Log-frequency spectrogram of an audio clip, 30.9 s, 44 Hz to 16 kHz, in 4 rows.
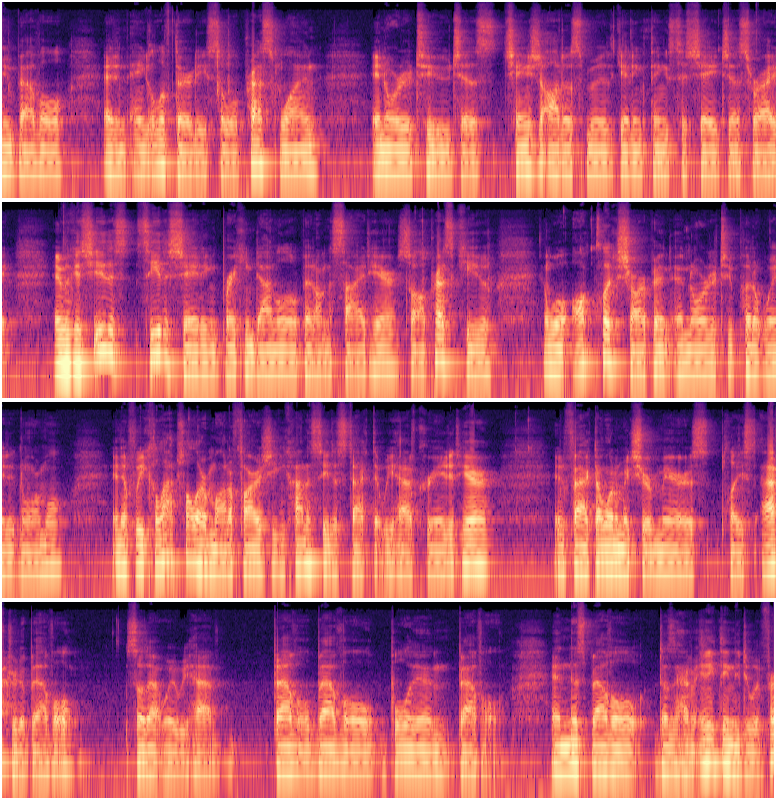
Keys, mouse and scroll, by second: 2.1 1, 7.2 click, 7.5 middle click, 12.5 alt+q, 13.5 alt+click, 16.8 click, 17.7 click, 20.6 click.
